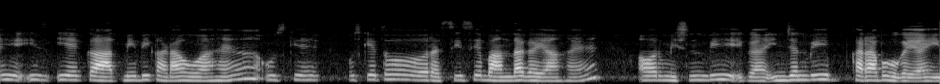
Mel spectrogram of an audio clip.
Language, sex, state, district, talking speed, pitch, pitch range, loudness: Hindi, female, Chandigarh, Chandigarh, 160 wpm, 200 Hz, 180-215 Hz, -19 LUFS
